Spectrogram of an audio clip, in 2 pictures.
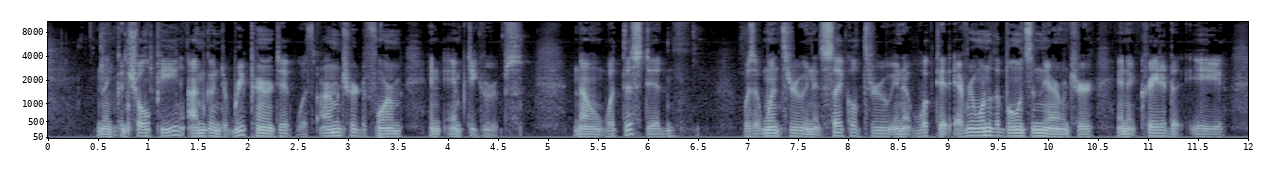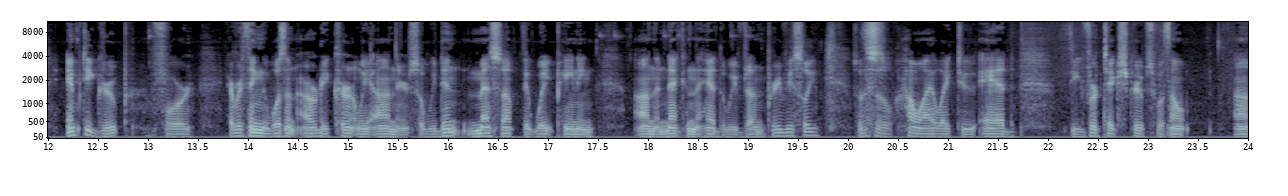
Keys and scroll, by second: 0.8 ctrl+p.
